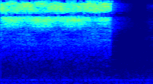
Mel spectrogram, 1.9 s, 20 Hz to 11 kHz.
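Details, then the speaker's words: Steady high-pitched rush of compressed air for about a second and a half, then cut off: dental air-water syringe, tip not attached, checked for air only with no water during morning office opening routine. "check our water for 20 seconds then we would check our air make sure there's no water coming out at the same time"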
